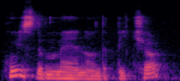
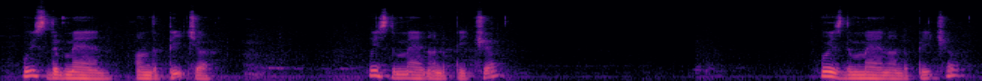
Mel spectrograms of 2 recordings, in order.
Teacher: we can stress in who, and then man, and also the last is picture, because that syllable is the most important in this sentence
